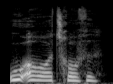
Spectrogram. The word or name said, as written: uovertruffen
